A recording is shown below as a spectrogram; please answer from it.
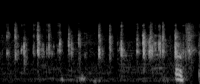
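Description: Rapid, irregular clicks of typing on a keyboard, picked up through a video-call connection.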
